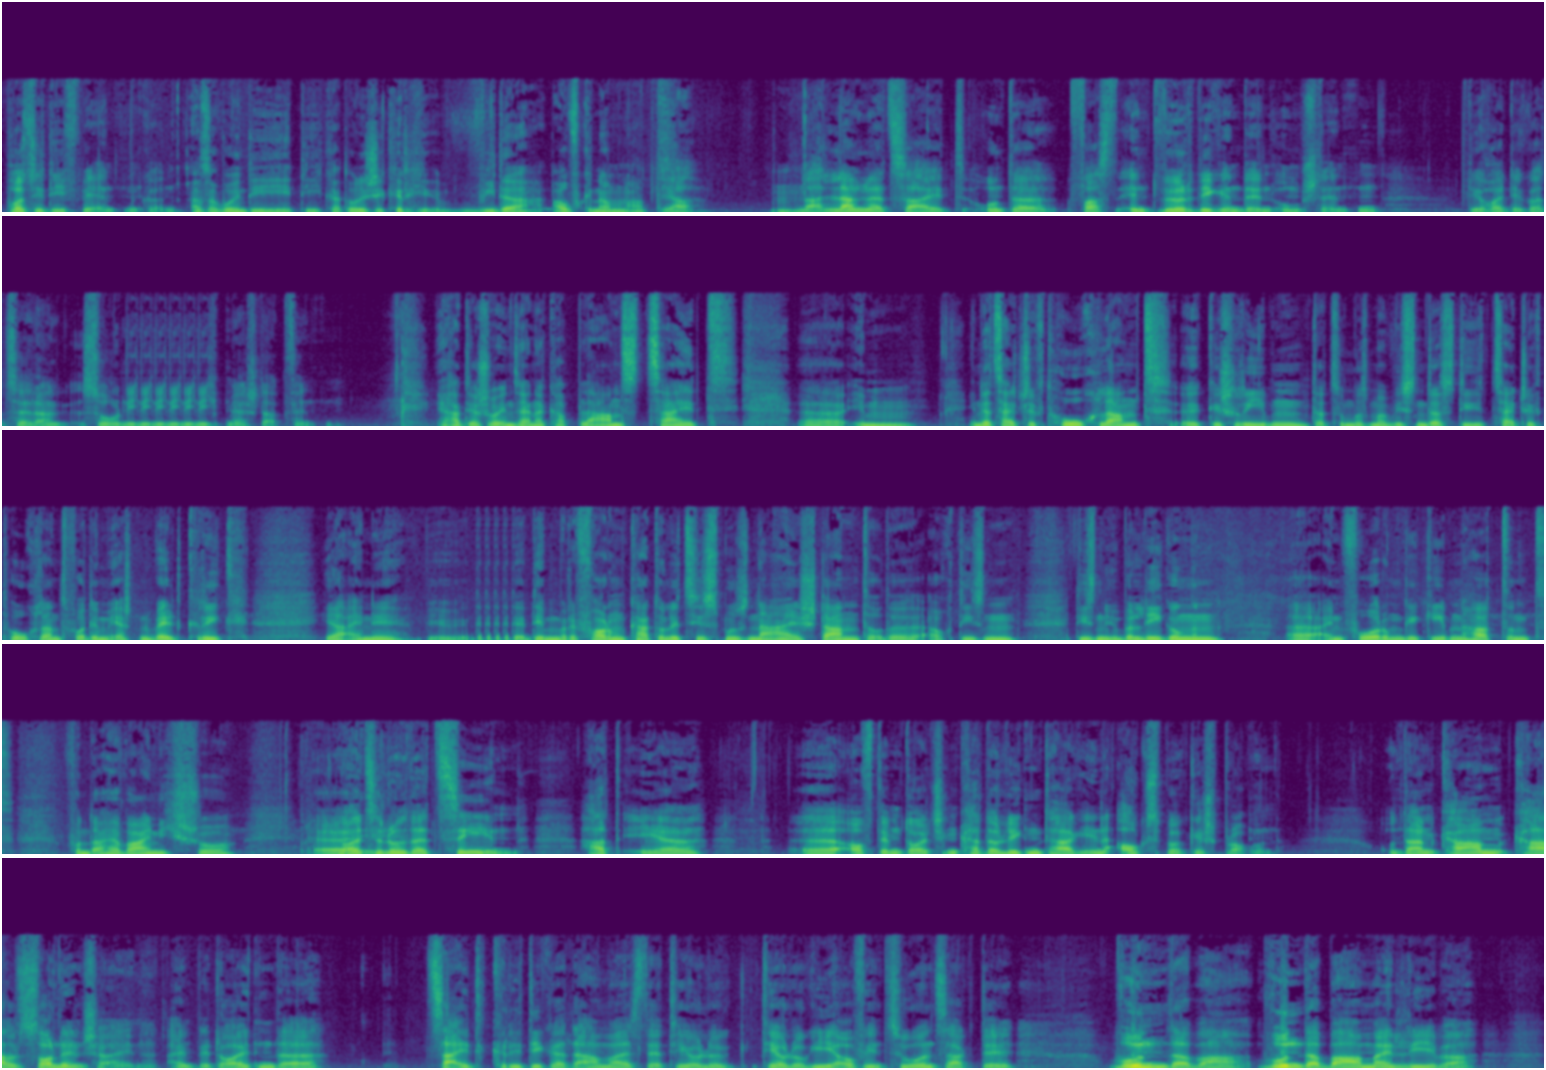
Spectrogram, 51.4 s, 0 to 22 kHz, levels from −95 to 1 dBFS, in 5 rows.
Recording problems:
audio stuttering; at 11 s and at 24 s

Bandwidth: 14 kHz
